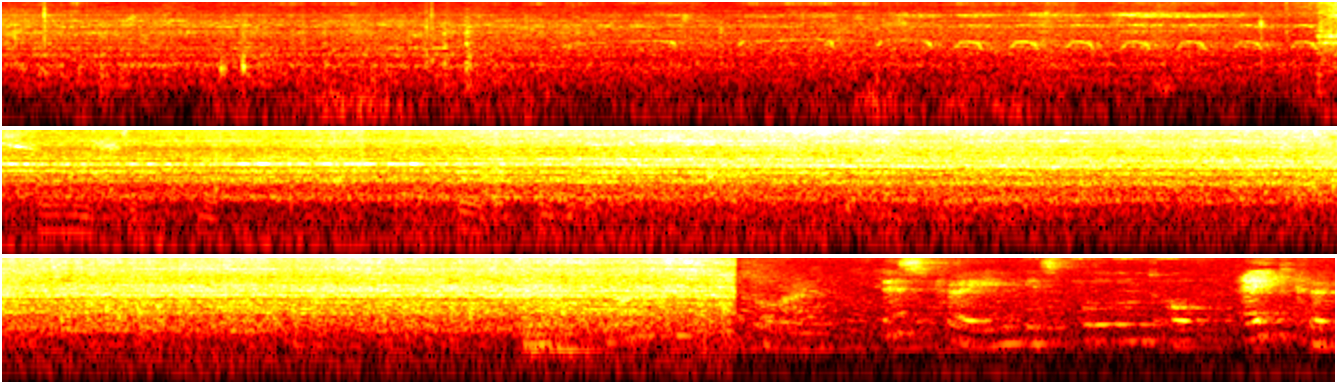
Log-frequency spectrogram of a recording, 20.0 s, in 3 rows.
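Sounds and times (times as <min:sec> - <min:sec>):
train wheels rushing on rails: 0:00.0 - 0:04.6, 0:06.4 - 0:17.1
high steady tone: 0:06.6 - 0:17.0.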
